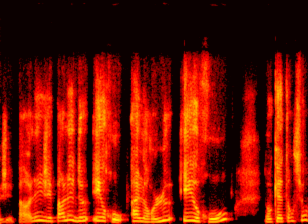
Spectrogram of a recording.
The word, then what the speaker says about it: héros: parlé j'ai parlé de héros alors le héros donc attention fait pas la liaison avec ce h là on dit pas un héros on nous dit pas des zéros on dit un héros des héros c'est un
